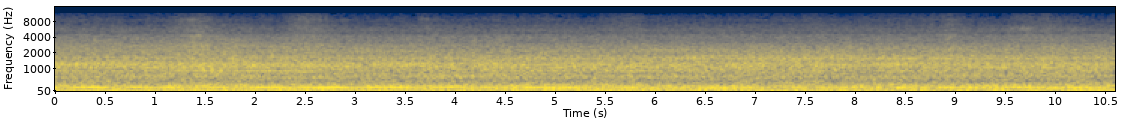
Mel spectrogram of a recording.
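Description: A vehicle engine running steadily at an even pitch, under a steady hiss of water spraying from a high-pressure hose onto stone pavement.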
